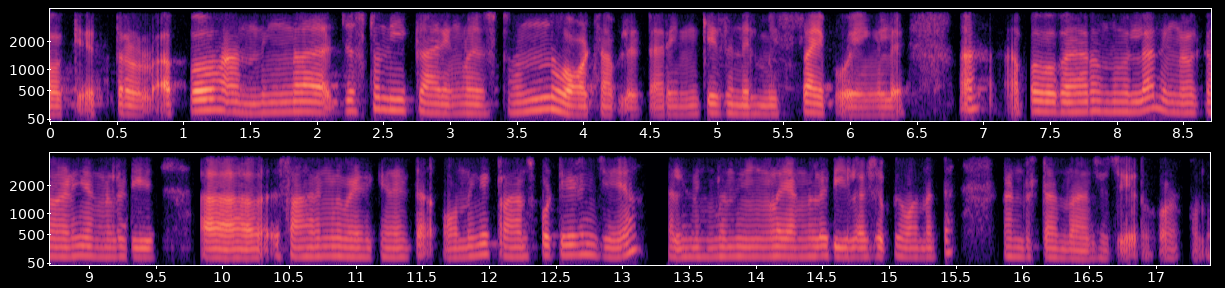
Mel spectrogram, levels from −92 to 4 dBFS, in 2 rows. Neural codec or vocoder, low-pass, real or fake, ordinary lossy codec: none; 3.6 kHz; real; none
